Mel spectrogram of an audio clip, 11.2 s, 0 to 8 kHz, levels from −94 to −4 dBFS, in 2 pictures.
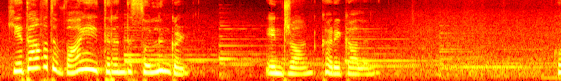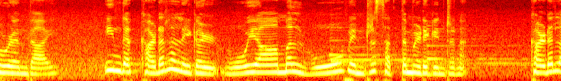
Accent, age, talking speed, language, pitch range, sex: native, 20-39, 75 wpm, Tamil, 205-275 Hz, female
